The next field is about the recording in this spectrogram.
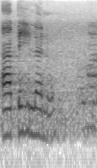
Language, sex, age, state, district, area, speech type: Gujarati, female, 18-30, Gujarat, Valsad, rural, read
